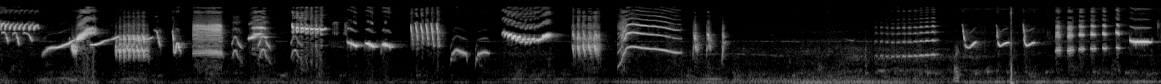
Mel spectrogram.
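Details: Tame captive starling singing a song packed with learned imitated phrases, used to tutor other songbirds: varied whistles, rising and falling sweeps, buzzy bursts and sharp chirps in quick succession, with brief pauses between phrases.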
